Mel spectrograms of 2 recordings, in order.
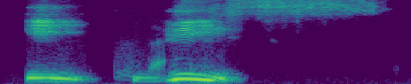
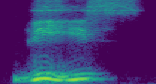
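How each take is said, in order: First: This with a long drawn s; second take: This stretched out on the s. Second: This with a short clipped s; first take: This with a quick s. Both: Shown as a demonstration. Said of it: "escuchemos la diferencia entre".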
